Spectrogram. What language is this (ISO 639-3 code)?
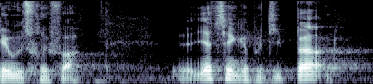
dan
